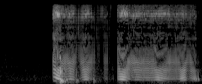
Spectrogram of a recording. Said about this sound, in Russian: Пердеж в твои уши и в мои.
